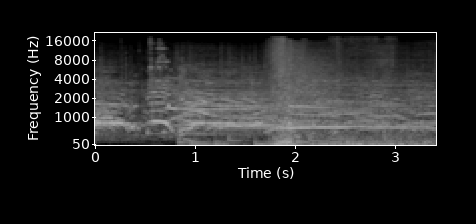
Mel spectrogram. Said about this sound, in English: All right, everybody, you heard it. It is the final buzzer. We are getting ready to round up the show.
